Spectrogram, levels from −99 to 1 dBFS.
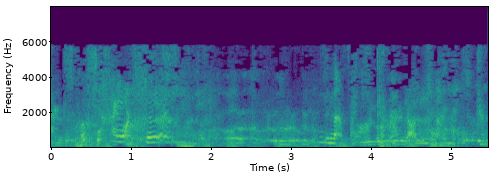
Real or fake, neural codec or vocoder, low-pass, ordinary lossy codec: fake; codec, 24 kHz, 1.5 kbps, HILCodec; 7.2 kHz; MP3, 24 kbps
